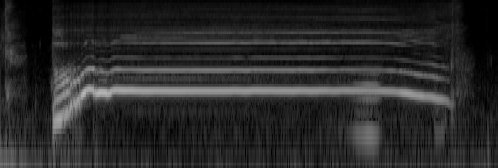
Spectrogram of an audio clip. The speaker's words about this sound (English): As he came to the valley's brink, he set to his lips a great black horn and blew a ringing blast.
